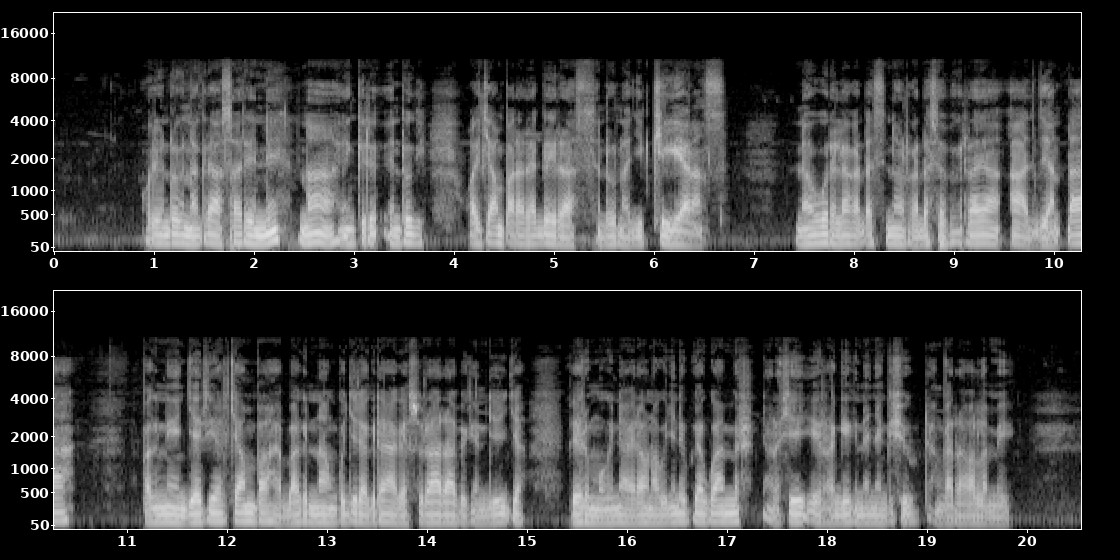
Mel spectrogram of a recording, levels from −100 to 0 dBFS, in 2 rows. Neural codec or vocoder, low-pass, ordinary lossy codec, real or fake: none; none; none; real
